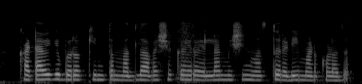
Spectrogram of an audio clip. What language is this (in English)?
Kannada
